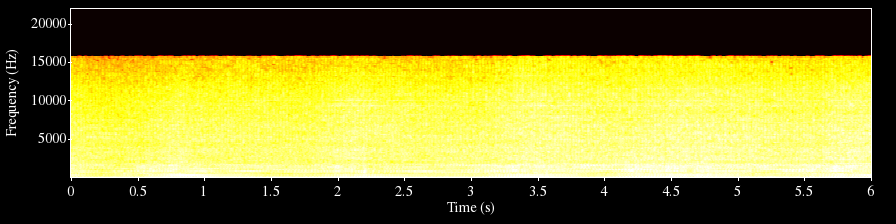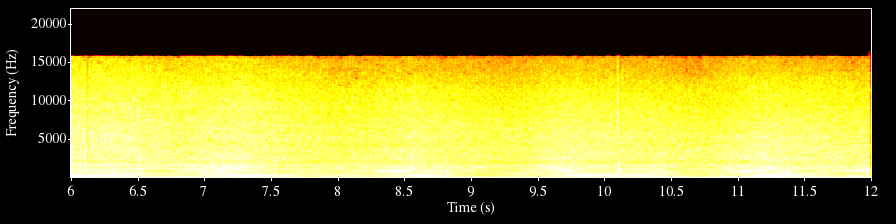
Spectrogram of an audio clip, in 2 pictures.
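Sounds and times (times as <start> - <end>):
pickup engine revving: 0.0 - 12.0.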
